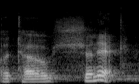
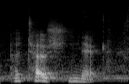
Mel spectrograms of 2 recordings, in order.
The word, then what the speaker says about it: Pototschnik: But, you know, a simple way to remember it for you all would be to think of it phonetically. If you think of the author Edgar Allan Poe, and then think of your toe, and then sh and nick, and you put all that together, it comes out Pototschnik, Pototschnik.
